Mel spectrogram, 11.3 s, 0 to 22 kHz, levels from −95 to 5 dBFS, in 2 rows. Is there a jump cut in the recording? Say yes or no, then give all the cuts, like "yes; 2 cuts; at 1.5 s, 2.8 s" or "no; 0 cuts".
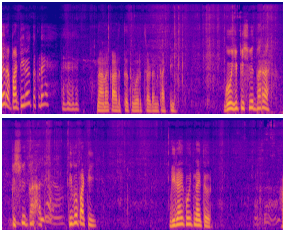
yes; 1 cut; at 1.7 s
